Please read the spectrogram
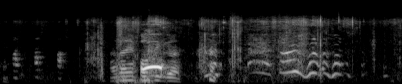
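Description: Chickens clucking close by: a loud call about a second in, then a run of shorter clucks.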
